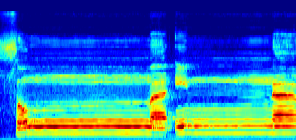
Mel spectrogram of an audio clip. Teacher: میم پر تشدید ہونے کی وجہ سے یہاں بھی غنہ کر رہے ہیں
